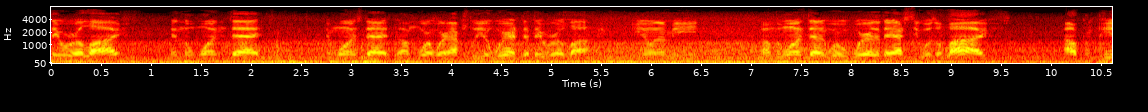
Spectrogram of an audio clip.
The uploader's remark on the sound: I am in my car. On my way to the MREA.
